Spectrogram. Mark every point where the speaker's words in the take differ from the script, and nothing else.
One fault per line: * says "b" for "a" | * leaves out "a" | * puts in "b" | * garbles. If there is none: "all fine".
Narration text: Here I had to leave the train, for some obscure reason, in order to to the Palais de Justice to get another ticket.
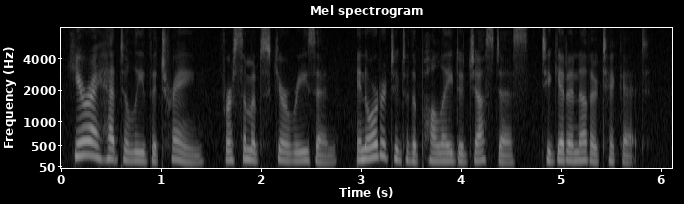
all fine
